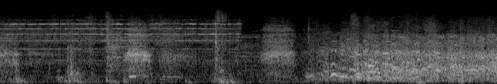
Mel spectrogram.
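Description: A telephone rings with a steady, high electronic tone for a couple of seconds, then cuts off, while people chatter and laugh amid busy background noise.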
